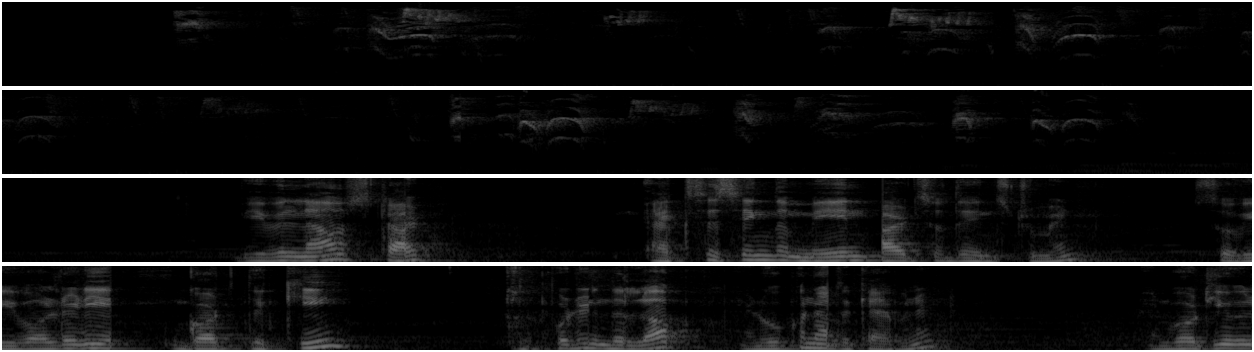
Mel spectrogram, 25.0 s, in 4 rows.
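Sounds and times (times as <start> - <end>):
songbirds chirping: 0.9 - 12.2.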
